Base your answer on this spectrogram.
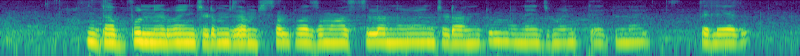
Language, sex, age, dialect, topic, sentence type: Telugu, female, 18-24, Central/Coastal, banking, statement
